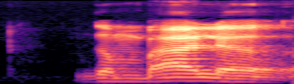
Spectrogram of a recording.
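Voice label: "gembala", Malay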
